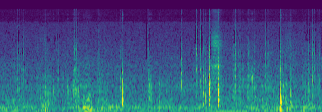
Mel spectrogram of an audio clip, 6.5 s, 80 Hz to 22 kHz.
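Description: Volkswagen VR6 engine heard from inside a Mk2 Golf's cabin on the move, a steady low hum at modest revs. Scattered light clicks and rattles from the interior run over it.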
